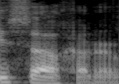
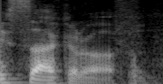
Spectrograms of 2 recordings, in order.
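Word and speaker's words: Sakharov: the wife of Andrea s Andre I sakarov pronounce it for me Yuri sakarov first name though Andre sakarov Andre sakarov in 1980 well we'll come to what happened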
